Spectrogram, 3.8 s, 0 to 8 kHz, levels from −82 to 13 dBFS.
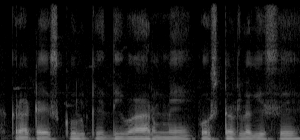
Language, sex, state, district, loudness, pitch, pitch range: Chhattisgarhi, male, Chhattisgarh, Sarguja, -36 LUFS, 95 Hz, 90-95 Hz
